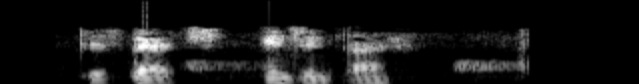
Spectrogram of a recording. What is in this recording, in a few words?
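Fire Dispatch, scanner audio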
